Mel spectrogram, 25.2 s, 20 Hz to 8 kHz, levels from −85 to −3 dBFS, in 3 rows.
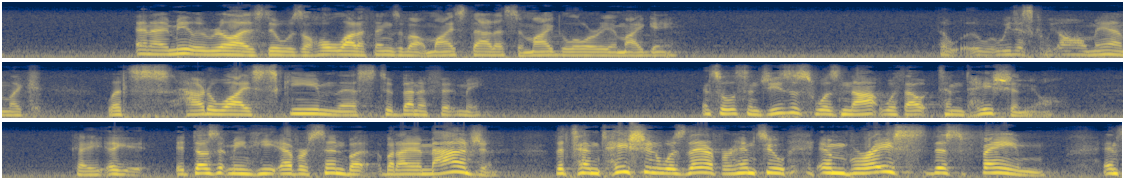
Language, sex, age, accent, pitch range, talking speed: English, male, 30-49, American, 135-190 Hz, 155 wpm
